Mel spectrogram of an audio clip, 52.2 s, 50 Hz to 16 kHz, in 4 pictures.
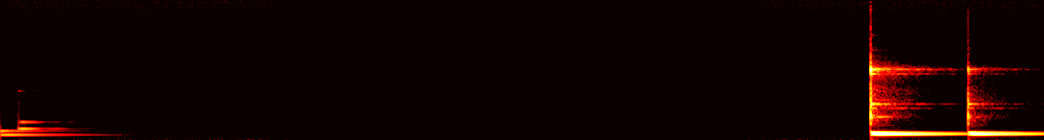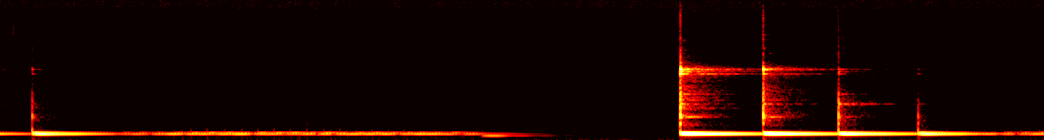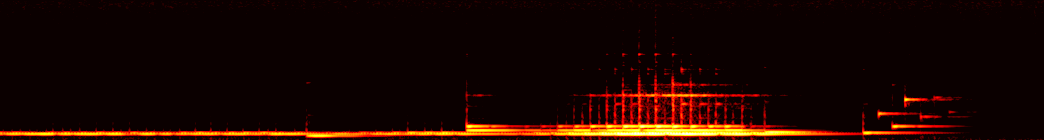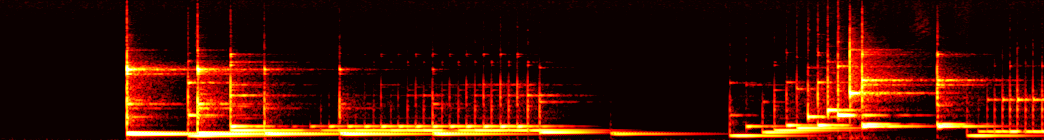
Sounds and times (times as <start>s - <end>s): Marimba, xylophone: 0.0s - 1.4s, 10.9s - 19.8s, 21.6s - 38.2s, 40.8s - 52.2s.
